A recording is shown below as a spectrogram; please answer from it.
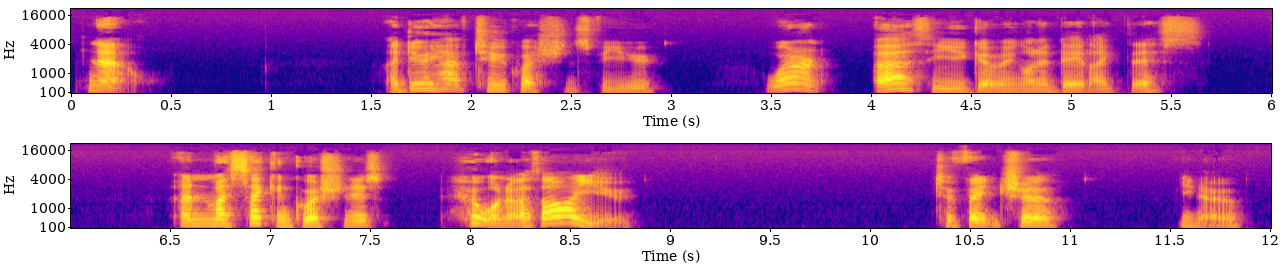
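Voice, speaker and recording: A storyteller voicing a huge, calm male mist dragon who talks down to humans with a sighing, teasing drawl. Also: medium pitch, vocal fry, voice pushed up.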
